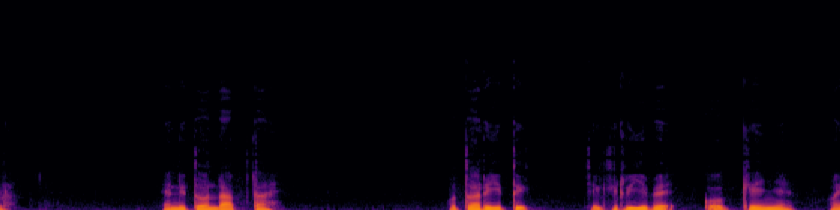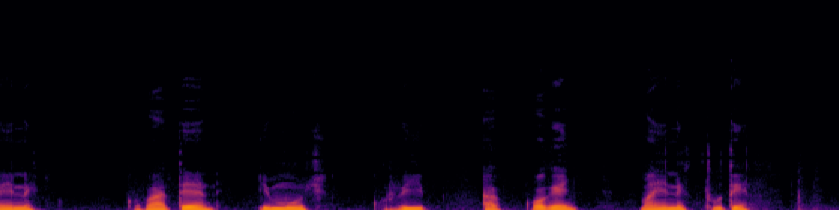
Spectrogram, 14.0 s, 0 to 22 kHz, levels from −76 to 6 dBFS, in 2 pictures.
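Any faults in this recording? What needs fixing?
Imaging from linear upsampling runs through the whole clip. The speech was brought up to a higher rate by joining samples with straight lines. That is a weak filter. Content stops near 5.5 kHz, which fits a source of about 11 kHz raised to 48 kHz. A faint mirror copy of the spectrum sits between 5.5 and 11 kHz, roughly 45 dB down. It adds a light metallic shimmer to sibilants.

To prevent it, resample from the original with a proper band-limited resampler rather than linear interpolation.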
